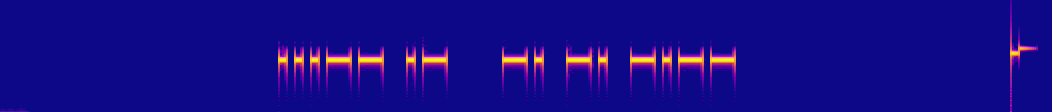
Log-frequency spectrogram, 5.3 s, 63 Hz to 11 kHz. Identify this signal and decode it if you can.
Morse code, heard as a keyed tone, about 30 wpm, 700 Hz. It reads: 3A NNY
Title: Field Day Exchanges - 30wpm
